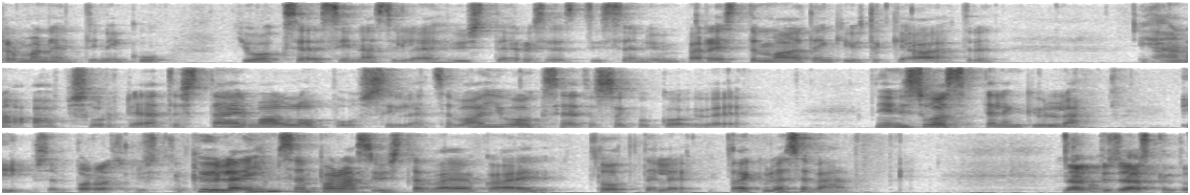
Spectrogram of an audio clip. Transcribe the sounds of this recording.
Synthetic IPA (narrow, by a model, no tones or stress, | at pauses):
rmɑnḛnt̪ːinḭːŋkujuoksḛːsḭːnæ̰silːḛhyst̪ḛːrisḛst̪issḛny̰mpærʔḭsi̥t̪ːemɑˑːt̪eŋkiyht̪ækːeæ̰ɑ̰jɑt̪ːelḛt̪ʔihɑnɑ̰ʔɑpsurdiɑ̰et̪josi̥t̪æeiʋɑːllopṵssḭlːḛet̪seʋɑːjjuoksḛːt̪osːɑkoko̰y̰ø̰jɑ̰ | niːnisuosi̥t̪ːeleŋkylːæ̰ihmisempɑrɑsyst̪kylːæihmisempɑrɑsyst̪æʋæjokɑ̰ḛit̪ot̪ːelḛt̪ɑikylːæseʋæhænt̪o̥t̪ːe̥lenæˑyt̪ːisæskent̪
